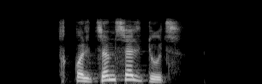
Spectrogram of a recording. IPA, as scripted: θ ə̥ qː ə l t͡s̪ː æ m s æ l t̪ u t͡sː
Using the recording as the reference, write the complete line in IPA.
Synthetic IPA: θ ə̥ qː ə l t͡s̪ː æ m s æ l t̪ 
